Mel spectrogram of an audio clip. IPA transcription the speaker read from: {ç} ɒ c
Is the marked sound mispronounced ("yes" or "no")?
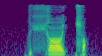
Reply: no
